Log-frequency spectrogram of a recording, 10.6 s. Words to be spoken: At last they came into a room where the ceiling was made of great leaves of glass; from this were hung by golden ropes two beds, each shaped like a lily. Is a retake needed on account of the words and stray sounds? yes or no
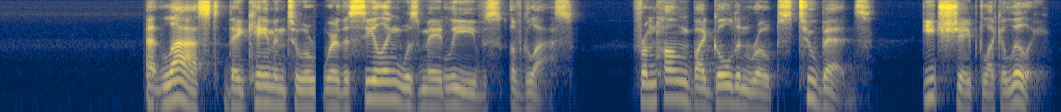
yes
